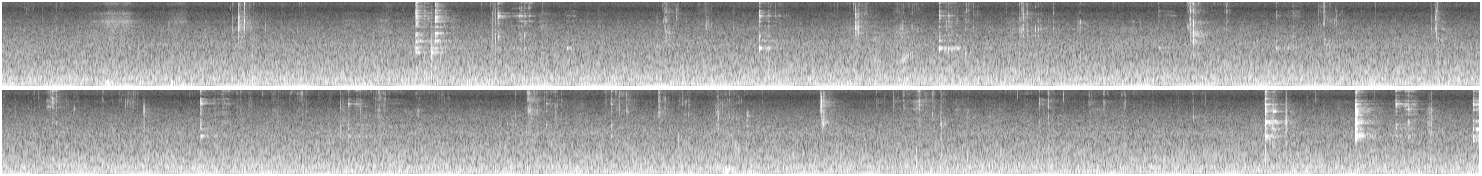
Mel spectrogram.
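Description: Close-up mouth sounds of chewing and biting fried chicken and spicy instant noodles, with small scattered clicks, over a steady low hum. Near the end a few sharp clinks of a metal fork on the plate.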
